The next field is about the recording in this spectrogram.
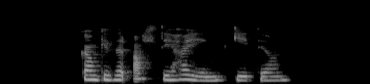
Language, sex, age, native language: Icelandic, female, 20-29, Icelandic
